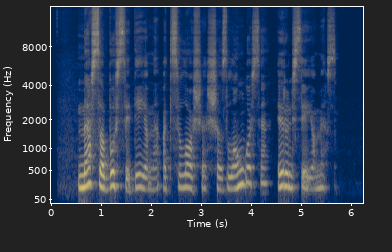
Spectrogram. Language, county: Lithuanian, Panevėžys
